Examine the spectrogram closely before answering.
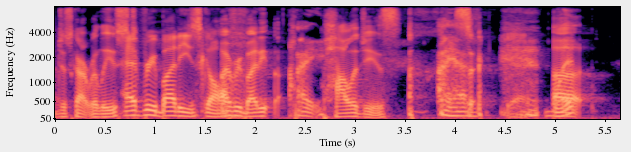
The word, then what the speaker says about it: Everybody's Golf: Am I saying it right? Possessive, yes. Okay. It's everybody's possessive golf on PS4, yes.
